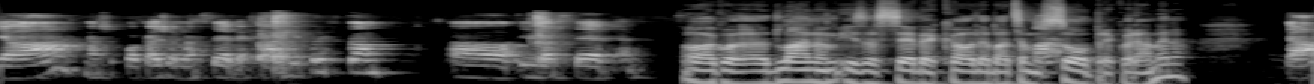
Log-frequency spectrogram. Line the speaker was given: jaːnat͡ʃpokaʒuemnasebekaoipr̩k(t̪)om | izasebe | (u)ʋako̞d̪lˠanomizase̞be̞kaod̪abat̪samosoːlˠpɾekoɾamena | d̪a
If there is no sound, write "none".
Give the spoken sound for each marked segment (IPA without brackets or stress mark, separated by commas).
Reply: t̪, o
